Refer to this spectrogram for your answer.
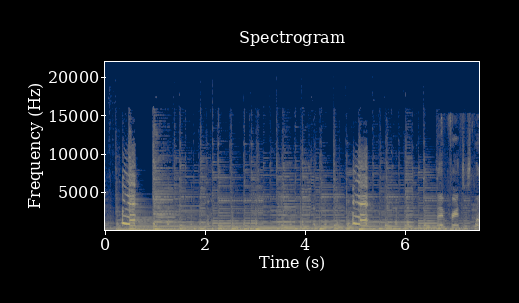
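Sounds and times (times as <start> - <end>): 
backyard chickens clucking: 0.0 - 7.4
instrumental music backing: 0.0 - 7.4
backyard rooster crowing: 3.5 - 6.2.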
